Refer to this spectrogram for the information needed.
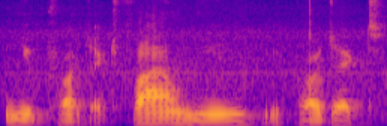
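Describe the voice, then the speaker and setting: The speaker talks at a fairly slow pace in a Spanish accent with monotone, flat intonation. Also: man. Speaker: software tutorial maker. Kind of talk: tutorial. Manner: casual, with fillers and hesitations.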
